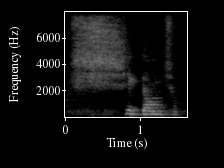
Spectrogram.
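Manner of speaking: long soft shush, then low, hushed words; barely disturb the silence, low and soft; quiet hush. Acted. Elder sister guarding the two sleepers, quiet hush.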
